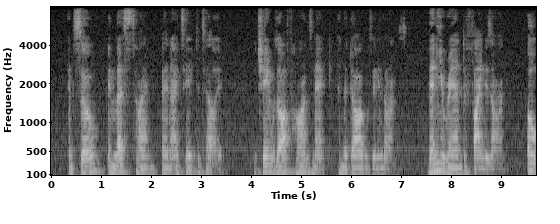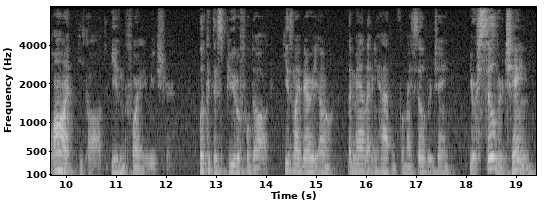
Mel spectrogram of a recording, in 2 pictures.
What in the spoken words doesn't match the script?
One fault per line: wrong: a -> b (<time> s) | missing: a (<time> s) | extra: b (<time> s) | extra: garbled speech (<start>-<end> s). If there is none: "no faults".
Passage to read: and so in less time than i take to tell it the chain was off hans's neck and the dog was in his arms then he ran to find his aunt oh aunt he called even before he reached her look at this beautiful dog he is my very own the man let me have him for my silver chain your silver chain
no faults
